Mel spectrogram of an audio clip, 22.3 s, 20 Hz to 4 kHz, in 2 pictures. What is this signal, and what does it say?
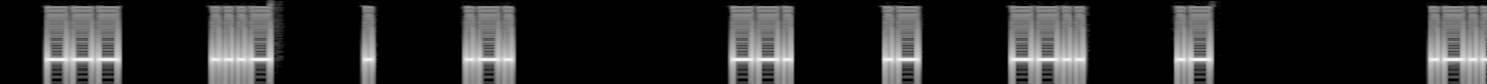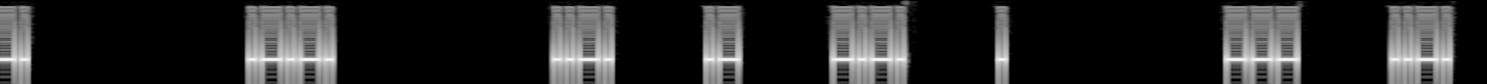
Morse code, heard as a keyed tone, about 25 wpm, spaced as for 10 wpm, 550 Hz. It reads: OVER GAZA <AR> <AR> FACE OF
